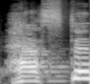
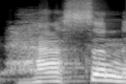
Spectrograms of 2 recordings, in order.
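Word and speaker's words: hasten: एन ये क्या है हेस्टन नहीं है ये हैसन है क्या है हैसन है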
